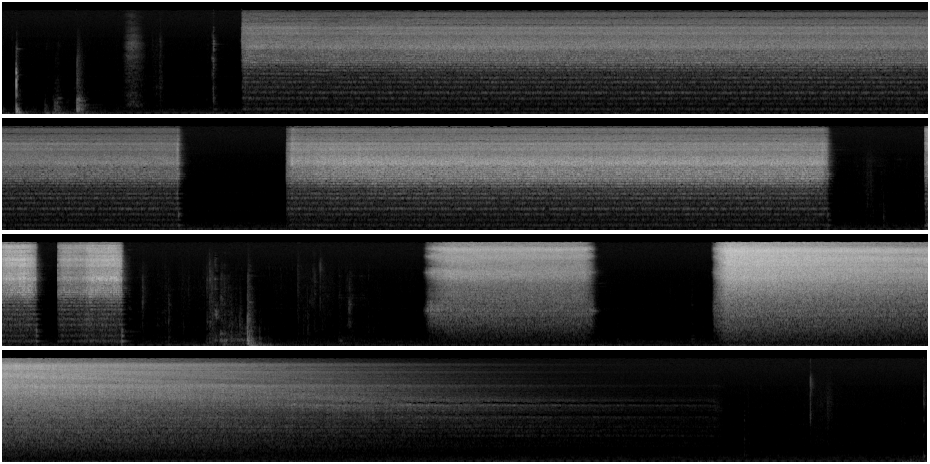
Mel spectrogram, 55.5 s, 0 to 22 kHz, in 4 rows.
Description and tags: steam pipe 2
needed some steam pipe sounds so I made some up h4n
